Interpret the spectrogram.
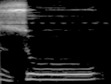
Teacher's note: اور زا کے اوپر پیش آ رہا ہے، پیش کو ہونٹوں کی گلائی سے ادا کر کے پڑھیں گے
